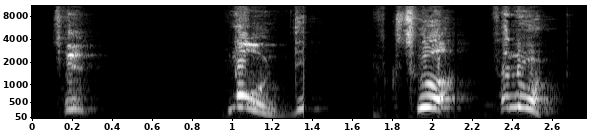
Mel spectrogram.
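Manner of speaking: sharp high angry shout; shouting angrily. Retold or imitated. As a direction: shoo him off, loudly. Narrator shoos brother away.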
